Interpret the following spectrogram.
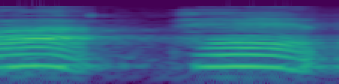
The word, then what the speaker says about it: แพทย์: แพทย์ นั่น เอง ซึ่ง คำ ว่า แพทย์ มี ยอ ยักษ์ การันต์ อ่าน ว่า ว่า แพทย์ ๆ และ ภาพ ต่อ ไป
